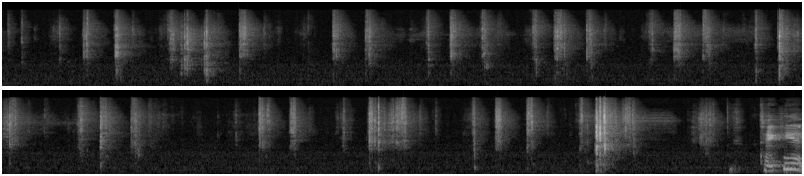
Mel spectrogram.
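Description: A deck of tarot cards being shuffled by hand: irregular short clicks and snaps of card against card, a few a second, with the loudest snap near the end.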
